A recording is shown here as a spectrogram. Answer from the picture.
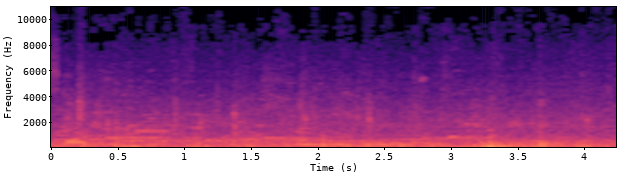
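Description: Indistinct voices and steady background noise in a busy shop, with rustling handling noise from a handheld camera on the move.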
